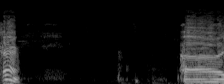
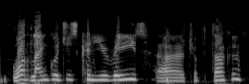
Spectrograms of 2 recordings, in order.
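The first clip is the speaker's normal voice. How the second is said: gnome shopkeeper; 8 semitones higher than usual. Acted. Gnome asks customer.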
